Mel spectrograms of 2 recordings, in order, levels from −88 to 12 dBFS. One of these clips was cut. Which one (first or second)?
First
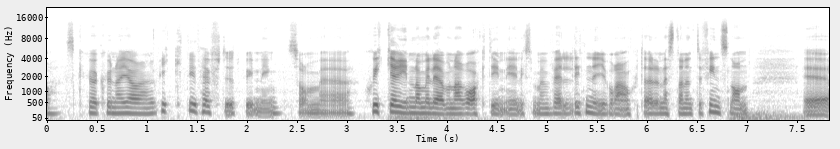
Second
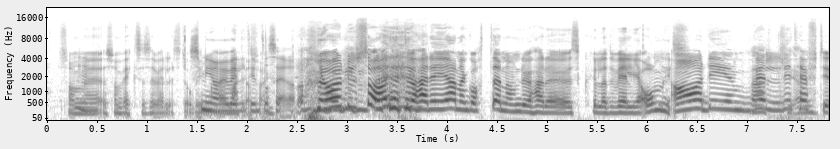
second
